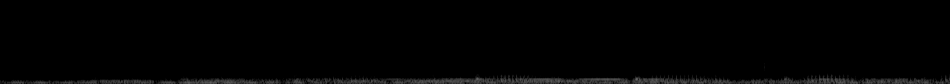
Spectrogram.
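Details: Relaxed tabby cat lying between a cat tree and a window sill, purring while moving its paws; a low, steady rumbling purr runs throughout with soft faint sounds above it.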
